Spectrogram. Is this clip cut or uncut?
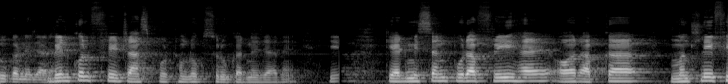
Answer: cut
